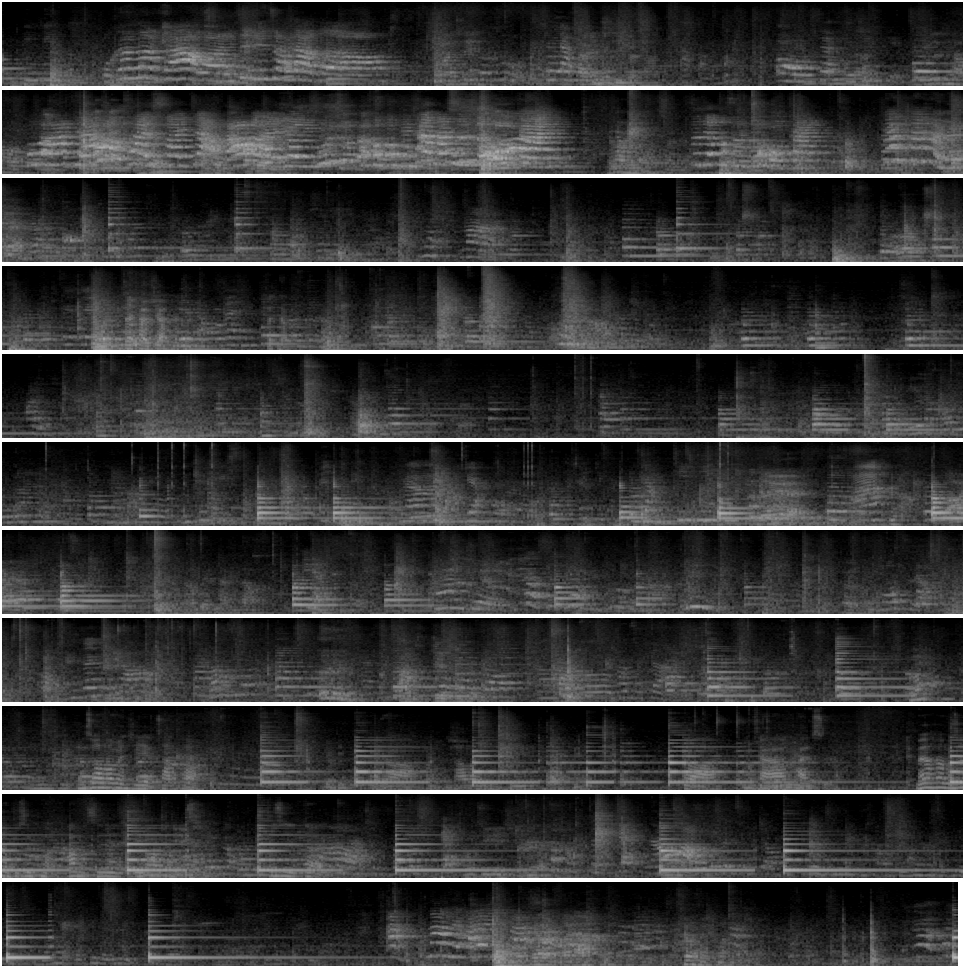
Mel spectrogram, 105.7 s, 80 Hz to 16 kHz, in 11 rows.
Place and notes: Pupils are for violin tuning, Zoom H6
